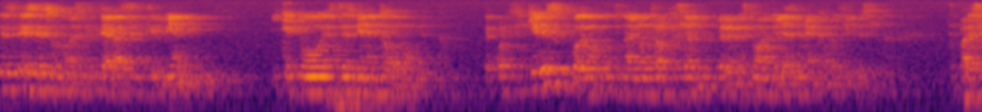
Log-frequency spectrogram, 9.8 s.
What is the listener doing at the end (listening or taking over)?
taking over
